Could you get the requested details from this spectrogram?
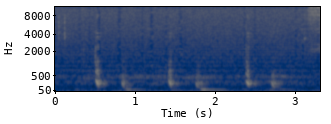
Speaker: that isn't actually my heart or an amplified heart sound I'm just making that noise in my throat but normal heart rate right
